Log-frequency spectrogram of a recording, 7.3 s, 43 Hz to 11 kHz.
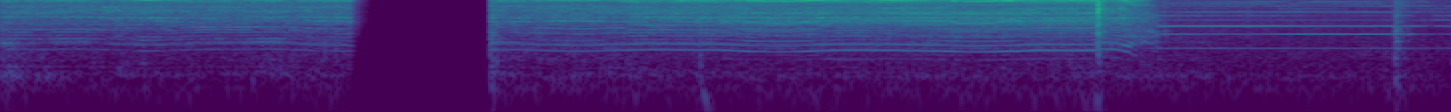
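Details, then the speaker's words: Axial SCX10 RC crawler winch: thin high electric whine holds steady while the trim is off-centre, then cuts out abruptly once the trim is turned back to centre. "then I just turn it till that noise goes away"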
